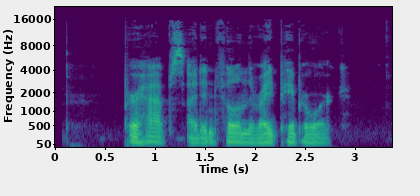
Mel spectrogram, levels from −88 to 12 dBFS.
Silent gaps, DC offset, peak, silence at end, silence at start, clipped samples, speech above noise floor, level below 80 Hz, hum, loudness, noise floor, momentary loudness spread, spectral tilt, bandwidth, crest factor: none; under 0.1%; -2 dBFS; 0.5 s; 0.7 s; under 0.1%; 42 dB; -50 dBFS; none; -22 LUFS; -63 dBFS; 6 LU; -4.5 dB/octave; 16 kHz; 22 dB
